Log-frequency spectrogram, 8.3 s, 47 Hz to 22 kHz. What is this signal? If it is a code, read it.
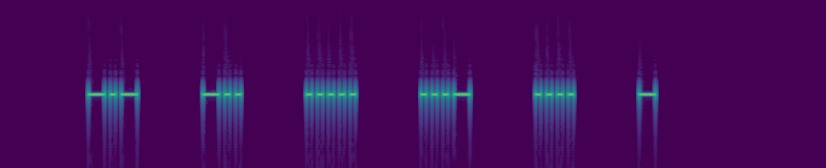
Morse code, heard as a keyed tone, about 23 wpm, spaced as for 10 wpm, 700 Hz. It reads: KD5VHT
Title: USA Call Signs - 6 Characters - 4x Character Spacing - 22wpm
